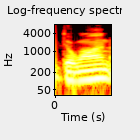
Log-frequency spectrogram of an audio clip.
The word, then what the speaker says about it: Dewan: Am I saying that correctly? Dewan or D1? Yeah, Dewan's fine. That's how you pronounce it.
